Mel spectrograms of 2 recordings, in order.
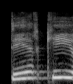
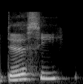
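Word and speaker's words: Dirce: Di or Dury. Um, D I R C E. I think that might be Dury.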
